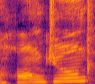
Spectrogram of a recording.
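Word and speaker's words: Hongjoong: even pronounce her now hong-joong it's the double oh that gets me so you're gonna hear me say hong-jong a lot but i think it's pronounced hong joong i am so sorry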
